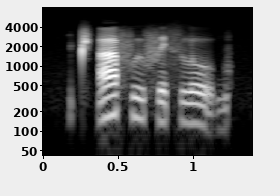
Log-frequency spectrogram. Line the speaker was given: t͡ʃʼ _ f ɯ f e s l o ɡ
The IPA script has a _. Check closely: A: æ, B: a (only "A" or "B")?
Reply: B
